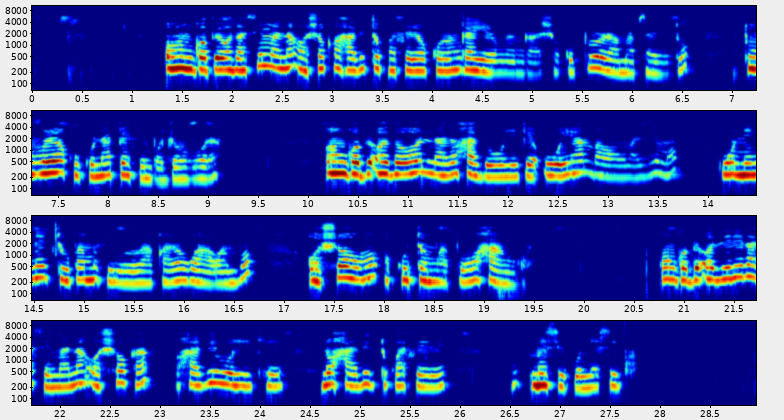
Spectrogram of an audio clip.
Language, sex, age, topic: Oshiwambo, female, 18-24, agriculture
